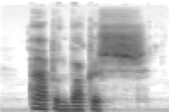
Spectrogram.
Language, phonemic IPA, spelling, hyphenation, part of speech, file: Dutch, /ˈaː.pə(n)ˌbɑ.kəs/, apenbakkes, apen‧bak‧kes, noun, Nl-apenbakkes.ogg
- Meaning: ugly face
